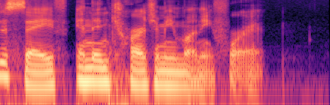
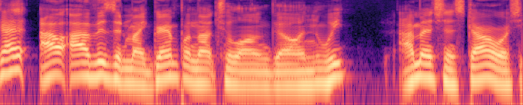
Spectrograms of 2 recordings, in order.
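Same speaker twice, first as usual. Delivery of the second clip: ordinary delivery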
